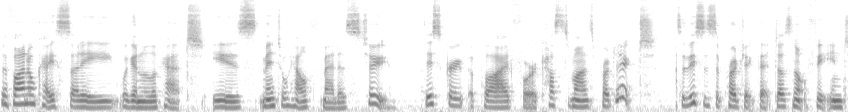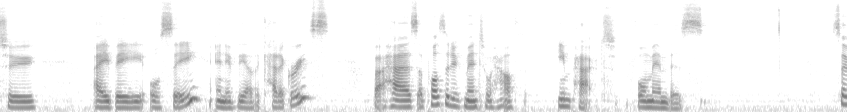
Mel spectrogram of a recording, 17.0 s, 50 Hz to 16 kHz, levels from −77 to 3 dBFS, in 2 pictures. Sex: female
